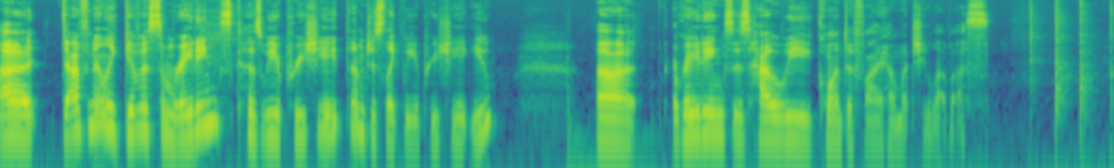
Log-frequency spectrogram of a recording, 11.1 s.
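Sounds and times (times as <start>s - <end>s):
speech: 0.0s - 5.0s, 5.7s - 9.9s
hands clapping: 10.2s - 11.1s.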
